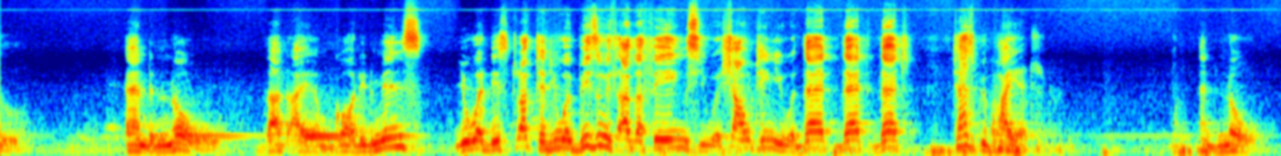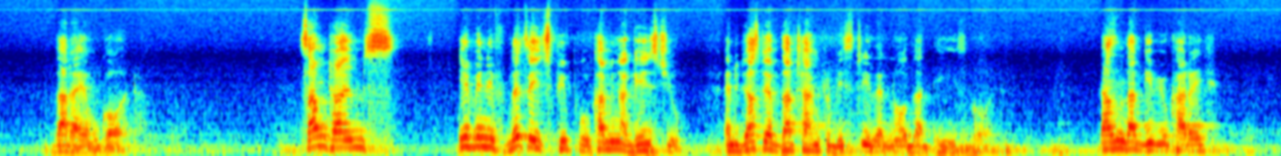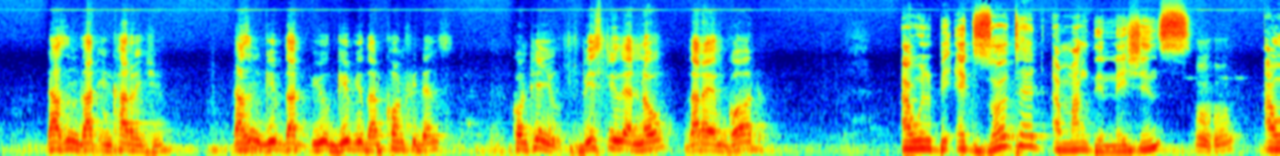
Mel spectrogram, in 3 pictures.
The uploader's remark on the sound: preached at Jesus the Saviour Church, 185 Bobs Way, Eersterivier, Cape Town on 10 December 2023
